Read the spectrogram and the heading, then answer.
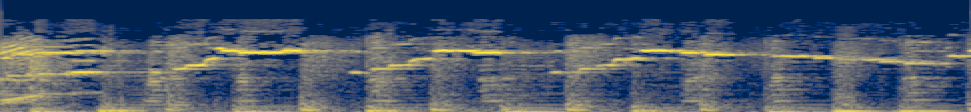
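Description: A piccolo plays a high, tweeting melody of gliding, sliding notes over a steady, rhythmic band accompaniment with thumping low beats.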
